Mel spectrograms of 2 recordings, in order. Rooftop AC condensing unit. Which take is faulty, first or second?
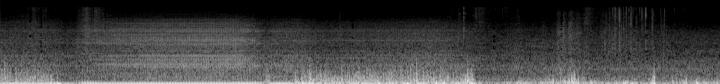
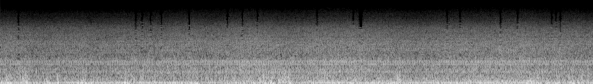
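first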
